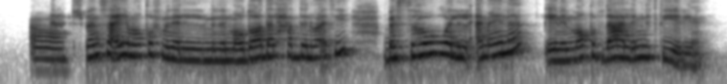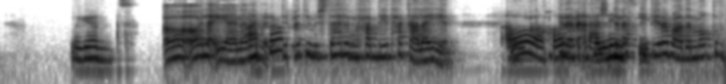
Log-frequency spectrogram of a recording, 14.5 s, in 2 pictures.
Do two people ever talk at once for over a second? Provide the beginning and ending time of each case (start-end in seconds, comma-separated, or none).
12.4-13.9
